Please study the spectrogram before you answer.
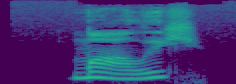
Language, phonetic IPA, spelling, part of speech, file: Russian, [ˈmaɫɨj], малый, adjective / noun, Ru-малый.ogg
- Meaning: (adjective) 1. small, little 2. short; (noun) fellow, guy, chap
